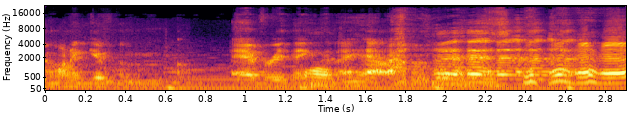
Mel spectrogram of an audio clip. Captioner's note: all laughing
